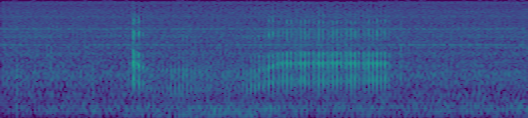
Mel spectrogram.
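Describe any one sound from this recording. A bird gives short, harsh calls nearby.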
